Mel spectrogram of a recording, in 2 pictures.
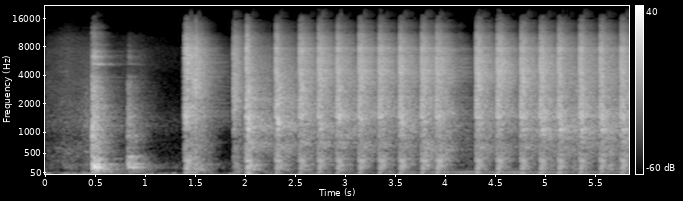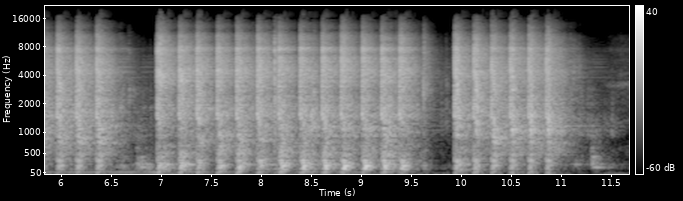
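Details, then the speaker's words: Custom airsoft build with Polarstar F2 and Gorilla MFCU, delay lowered to 12, fires crisp, evenly spaced full-auto strings at about six shots a second with no misfires. "That's shooting pretty good."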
